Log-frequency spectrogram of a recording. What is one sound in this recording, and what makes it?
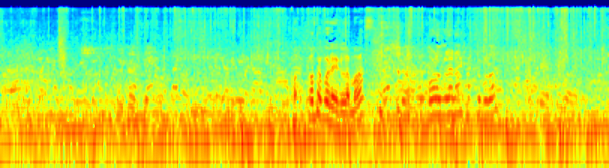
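Plastic packets rustle as a hand handles them.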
